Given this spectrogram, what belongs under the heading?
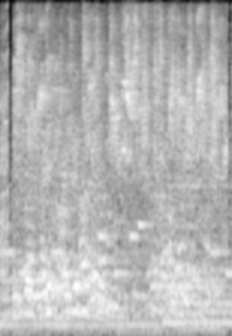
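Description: Faint, scattered bird chirps and tweets, including cockatiels, rise over a busy indoor hum in a pet shop in Abu Dhabi while a person talks.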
